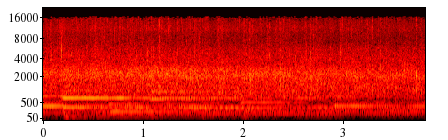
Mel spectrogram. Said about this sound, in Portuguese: Pode aplaudir mais forte porque é verdade.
